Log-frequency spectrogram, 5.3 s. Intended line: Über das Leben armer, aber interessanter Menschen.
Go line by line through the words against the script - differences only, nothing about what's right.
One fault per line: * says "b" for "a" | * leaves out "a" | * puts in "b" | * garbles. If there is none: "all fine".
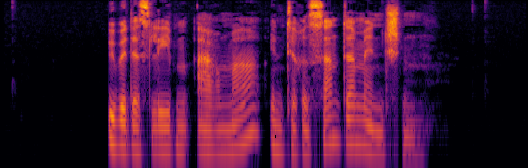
* leaves out "aber"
